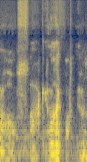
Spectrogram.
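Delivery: sheepish, hushed near-whisper, sounding caught out. Imagining Richard Dawkins being called up: imitating Richard Dawkins sounding sheepish. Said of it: "he's a bit sheepish. He's, he's feeling a bit sheepish".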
